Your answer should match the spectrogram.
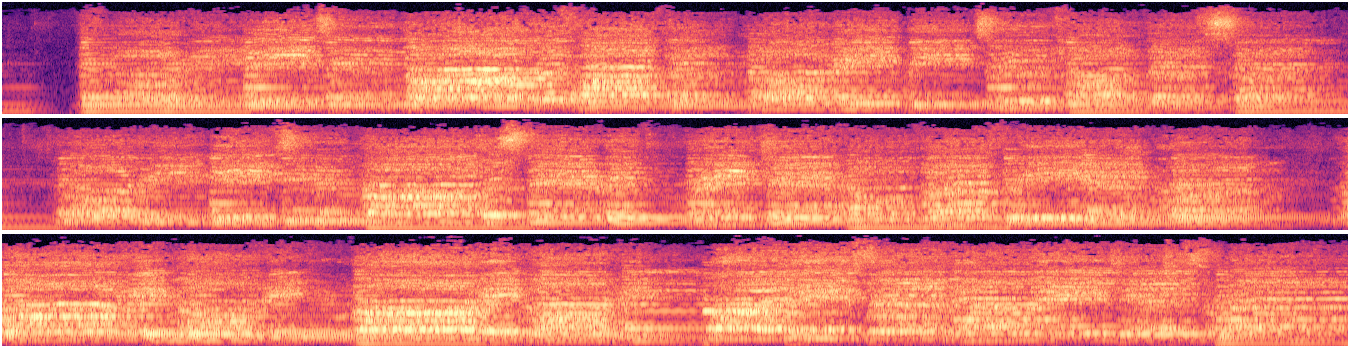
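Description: A congregation singing a hymn together over an instrumental accompaniment with sustained bass notes, with brief breaks between phrases about ten and twenty seconds in.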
